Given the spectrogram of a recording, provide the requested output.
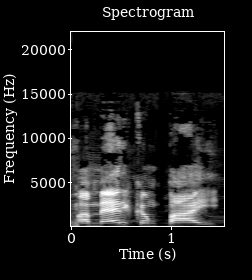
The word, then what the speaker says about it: American Pie: American Pie. Ah, tá. pai, pai é a mesma coisa, porra. Né? É a mesma pronúncia. Pai, pai.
